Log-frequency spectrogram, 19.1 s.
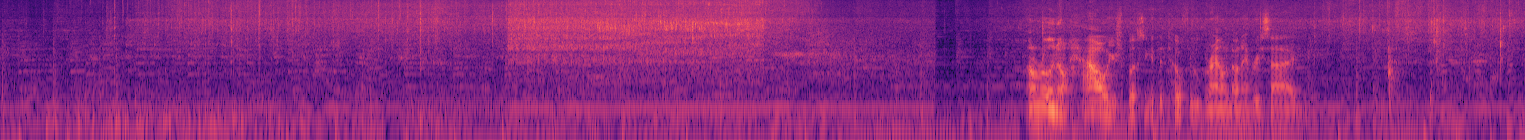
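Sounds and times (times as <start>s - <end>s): tofu sizzling in hot oil: 1.4s - 11.7s, 16.2s - 19.0s.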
